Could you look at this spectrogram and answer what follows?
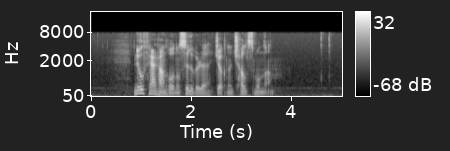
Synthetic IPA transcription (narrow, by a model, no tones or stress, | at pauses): nuːfɛːɹɦanɦɔːnʊnsɪlvəɹə̰d͡ʒœknʊnt͡ʃʰalt̪smʊnːa̰n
